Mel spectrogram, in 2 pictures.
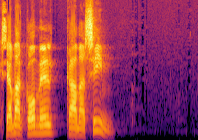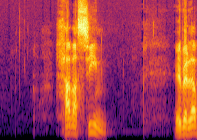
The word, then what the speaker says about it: Khamasin: llama com el camarín jamás sin es verdad porque esto es una app que acá h se pronuncia ja y ahora me acordaba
